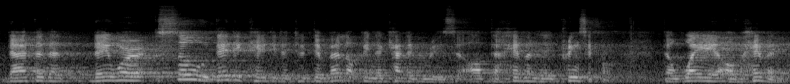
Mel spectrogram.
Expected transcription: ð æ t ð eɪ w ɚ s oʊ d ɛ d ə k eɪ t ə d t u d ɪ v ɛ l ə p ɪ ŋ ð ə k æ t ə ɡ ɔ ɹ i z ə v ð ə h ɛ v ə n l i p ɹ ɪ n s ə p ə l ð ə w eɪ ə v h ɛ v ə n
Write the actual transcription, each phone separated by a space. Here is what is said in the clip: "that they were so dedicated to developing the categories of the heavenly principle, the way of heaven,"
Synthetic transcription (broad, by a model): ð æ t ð eɪ w ɚ s oʊ d ɛ d ə k eɪ t ə d t u d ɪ v ɛ l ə p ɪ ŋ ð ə k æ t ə ɡ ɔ ɹ i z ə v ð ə h ɛ v ə n l i p ɹ ɪ n s ə p ə l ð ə w eɪ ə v h ɛ v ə n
